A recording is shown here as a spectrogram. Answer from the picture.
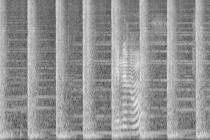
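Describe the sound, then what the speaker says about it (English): Eight heavy, evenly spaced bangs thud through a room, each one loud and close, while a voice briefly asks a question between them. "there's a banging coming from this room"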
